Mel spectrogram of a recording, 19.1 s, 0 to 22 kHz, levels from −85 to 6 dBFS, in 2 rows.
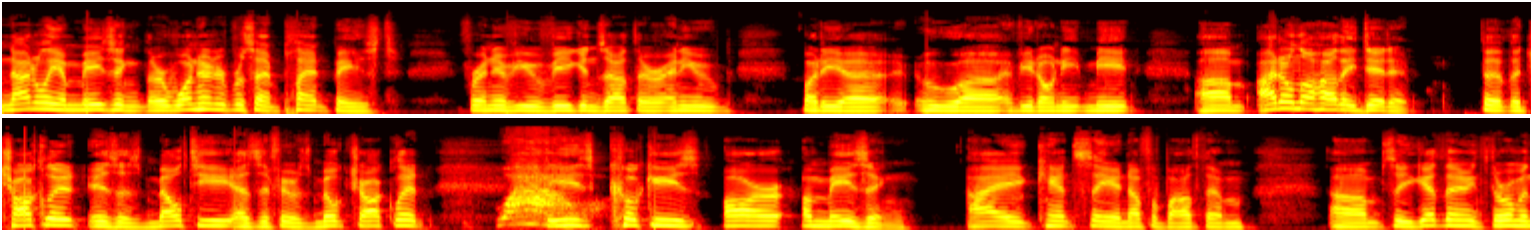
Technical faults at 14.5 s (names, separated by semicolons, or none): clock drift buffer slips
